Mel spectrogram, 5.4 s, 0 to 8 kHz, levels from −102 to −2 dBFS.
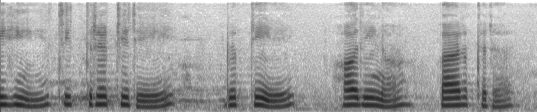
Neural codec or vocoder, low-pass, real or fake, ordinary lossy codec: codec, 16 kHz, 2 kbps, FunCodec, trained on Chinese and English, 25 frames a second; 7.2 kHz; fake; none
